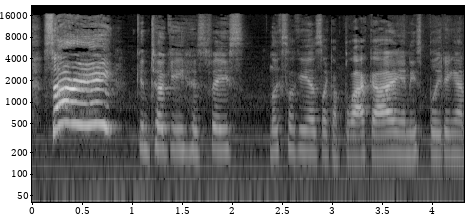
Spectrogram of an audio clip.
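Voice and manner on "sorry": much higher, louder shrieked apology; scream. Retold or imitated. Kagura yelling back while fleeing, high shriek. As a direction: yell it back while running off. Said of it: "she just screams as she's running away".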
